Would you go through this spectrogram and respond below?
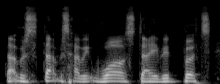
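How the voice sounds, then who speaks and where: A man hosting a podcast panel discussion, talking in a measured, discursive way with deliberate pauses. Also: mid-range voice, little pitch movement, gravelly, darkish tone, no room sound, studio quality. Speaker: podcast host.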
